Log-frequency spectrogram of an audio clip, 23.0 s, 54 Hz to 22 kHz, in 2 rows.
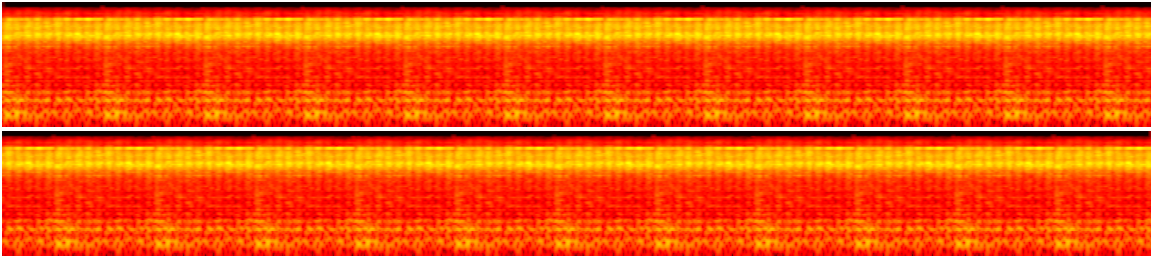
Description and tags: Sci Fi Machine 1
AUDACITY (sound is stereo)
- Cut 29.0s to 30.0s
- Effect→Tremelo…
Waveform type: sine
Starting phase: 0
Wet level: 50
Frequency: 10 Hz
- Effect→Echo..
Delay time: 0.01
Decay factor: 0.6
- Effect→Repeat...
Number of repeats add: 22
